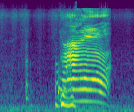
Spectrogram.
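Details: Infant boy who does this every time he has hiccups: a short catch of breath, then a single loud, sustained wail lasting about a second, an infant cry.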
